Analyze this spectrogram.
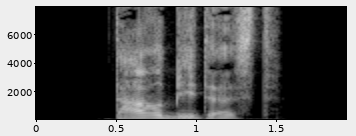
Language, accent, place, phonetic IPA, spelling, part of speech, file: German, Germany, Berlin, [ˈdaːɐ̯ˌbiːtəst], darbietest, verb, De-darbietest.ogg
- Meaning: inflection of darbieten: 1. second-person singular dependent present 2. second-person singular dependent subjunctive I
